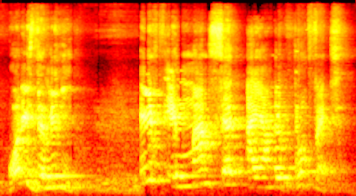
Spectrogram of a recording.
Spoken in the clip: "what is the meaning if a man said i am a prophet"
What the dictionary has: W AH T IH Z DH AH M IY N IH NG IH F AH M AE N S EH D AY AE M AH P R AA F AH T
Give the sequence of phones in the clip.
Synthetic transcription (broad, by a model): W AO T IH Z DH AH M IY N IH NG IH F AH M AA N S EH D AY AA M AH P R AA F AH T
